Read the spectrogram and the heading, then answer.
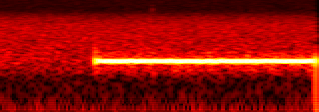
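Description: After a half-second of faint hiss, a telephone line tone switches on and holds one steady mid pitch, loud and unbroken to the end, with no voices, as a phone call is placed to X Games athlete Coco Zurita.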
